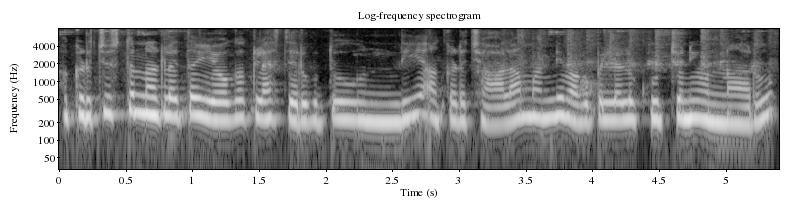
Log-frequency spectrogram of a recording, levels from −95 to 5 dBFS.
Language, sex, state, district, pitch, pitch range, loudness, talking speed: Telugu, female, Andhra Pradesh, Annamaya, 230 Hz, 215-250 Hz, -15 LUFS, 135 wpm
